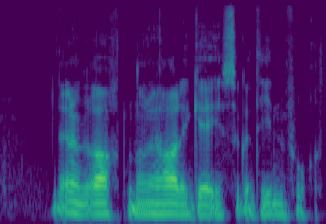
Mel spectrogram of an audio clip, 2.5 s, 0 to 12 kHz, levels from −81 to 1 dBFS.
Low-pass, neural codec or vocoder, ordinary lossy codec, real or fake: 10.8 kHz; none; none; real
